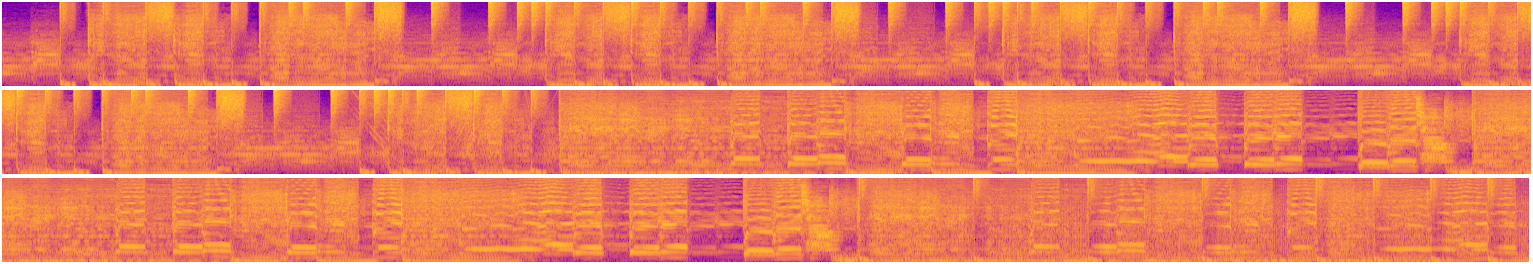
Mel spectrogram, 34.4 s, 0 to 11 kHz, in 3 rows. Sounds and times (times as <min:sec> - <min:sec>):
Dubstep: 0:00.0 - 0:34.3.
